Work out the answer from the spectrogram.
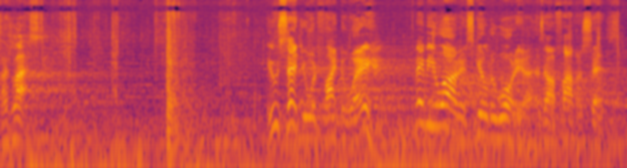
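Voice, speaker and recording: A proud prince leading a losing war in a video game. His fairly high voice swings widely in pitch, commanding and intense, with music clearly behind it. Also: expressive, moderate pace. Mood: resolute. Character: proud male prince, elder brother, desperate embattled leader. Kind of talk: dramatic video game cinematic acting.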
